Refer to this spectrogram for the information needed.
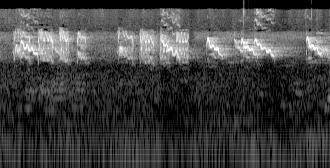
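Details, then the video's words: A Lombok white-eye's 'ciak ciak' calling: dense clusters of high, scratchy chirps alternate with quick downslurred double notes, broken by brief pauses. The background stays quiet. "Ciak Ciak Kecial Kuning"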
